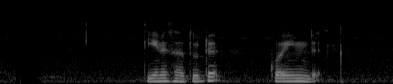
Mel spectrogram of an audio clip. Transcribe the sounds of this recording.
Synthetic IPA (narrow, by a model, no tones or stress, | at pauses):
t̪ijənəsɐt̪uʈəkojind̪ə̰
